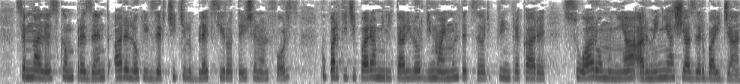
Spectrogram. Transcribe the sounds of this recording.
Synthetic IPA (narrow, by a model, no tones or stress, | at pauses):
se̞mnale̞zkəɨnpɾe̞ze̞nt̪aɾe̞lo̞ke̞ɡze̞rt͡ʃit̪sijulbleksiɾo̞t̪ejʃonalfo̞rs | kupart̪it͡ʃipaɾeamilit̪aɾilo̞rd̪inmajmult̪e̞t̪sərʲpɾint̪ɾe̞kaɾe̞ | suaɾo̞mɨniaʔa̰rme̞niaʃiaze̞rbajd͡ʒan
